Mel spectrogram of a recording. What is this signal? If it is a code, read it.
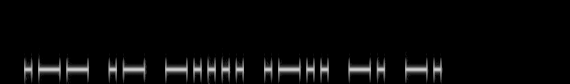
Morse code, heard as a keyed tone, about 17 wpm, 700 Hz. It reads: WA6LNN
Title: USA Callsign DE Callsign 17wpm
